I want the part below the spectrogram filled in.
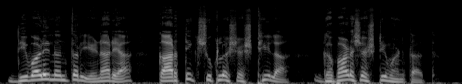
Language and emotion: Marathi, neutral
